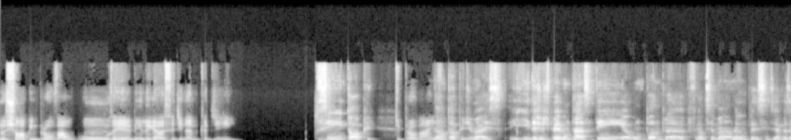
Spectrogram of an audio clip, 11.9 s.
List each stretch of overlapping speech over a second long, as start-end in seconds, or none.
none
